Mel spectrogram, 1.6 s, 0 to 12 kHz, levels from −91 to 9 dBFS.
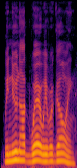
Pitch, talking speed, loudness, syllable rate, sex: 145 Hz, 270 wpm, -14 LUFS, 6.5 syllables/s, male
